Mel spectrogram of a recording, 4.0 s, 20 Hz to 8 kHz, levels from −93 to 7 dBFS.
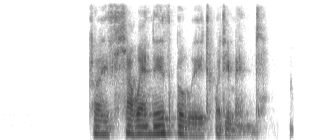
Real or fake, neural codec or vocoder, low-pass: fake; codec, 16 kHz, 8 kbps, FunCodec, trained on Chinese and English, 25 frames a second; 7.2 kHz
